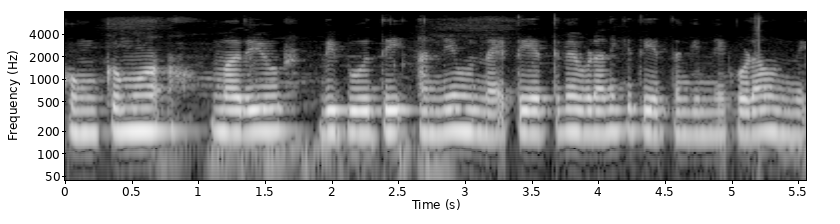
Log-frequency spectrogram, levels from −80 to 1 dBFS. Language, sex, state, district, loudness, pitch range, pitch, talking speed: Telugu, female, Andhra Pradesh, Chittoor, -15 LUFS, 185-195 Hz, 190 Hz, 110 wpm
